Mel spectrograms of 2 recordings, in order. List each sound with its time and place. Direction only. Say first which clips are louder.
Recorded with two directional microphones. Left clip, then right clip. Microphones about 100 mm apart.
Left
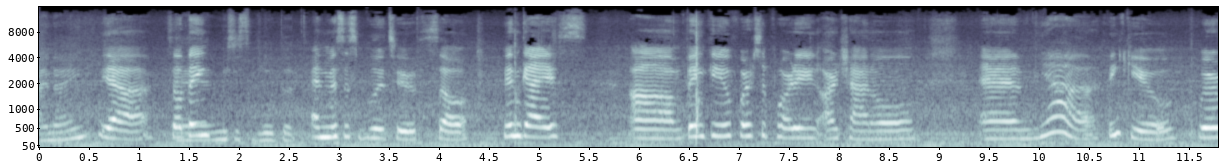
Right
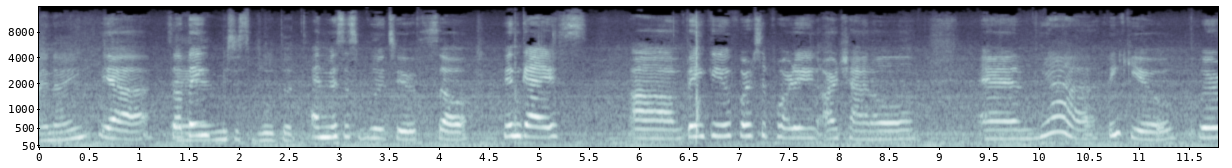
0.0 s a sound: right 2 dB; 20° right (ahead or behind)
0.6 s speech: left 2 dB; 15° left (ahead or behind)
2.7 s speech: left 1 dB; 10° left (ahead or behind)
